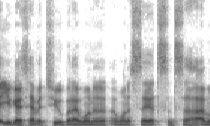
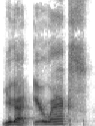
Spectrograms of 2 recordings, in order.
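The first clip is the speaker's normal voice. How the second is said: high-pitched imitation of a bellowing bank robber; mock tough yell; 9 semitones higher than usual. Podcaster mimicking a bank robber scaring hostages, mock yell. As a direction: yell it like a tough guy, half in fun. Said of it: "you hear him yell out".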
